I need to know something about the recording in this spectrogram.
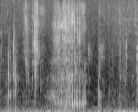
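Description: A young woman slurps loudly from a bowl close to a microphone.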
